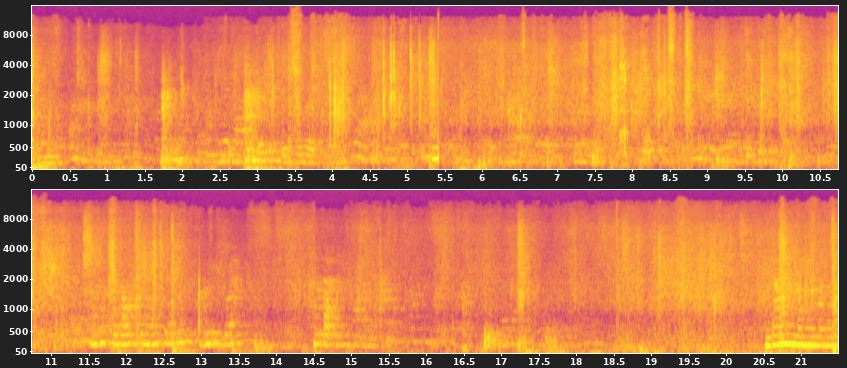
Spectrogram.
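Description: Adults and children chat quietly nearby in a large echoing room.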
